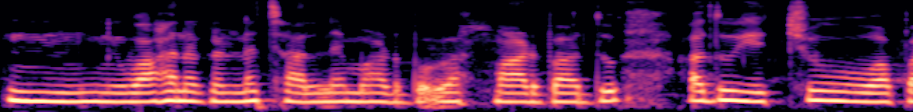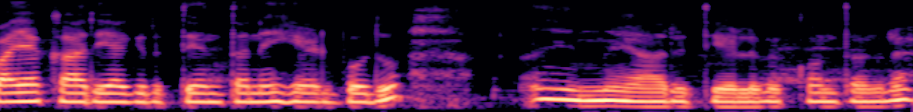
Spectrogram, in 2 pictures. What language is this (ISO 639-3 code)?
kan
